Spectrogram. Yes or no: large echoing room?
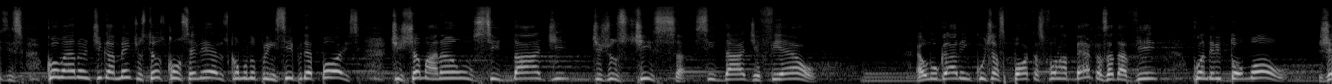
yes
